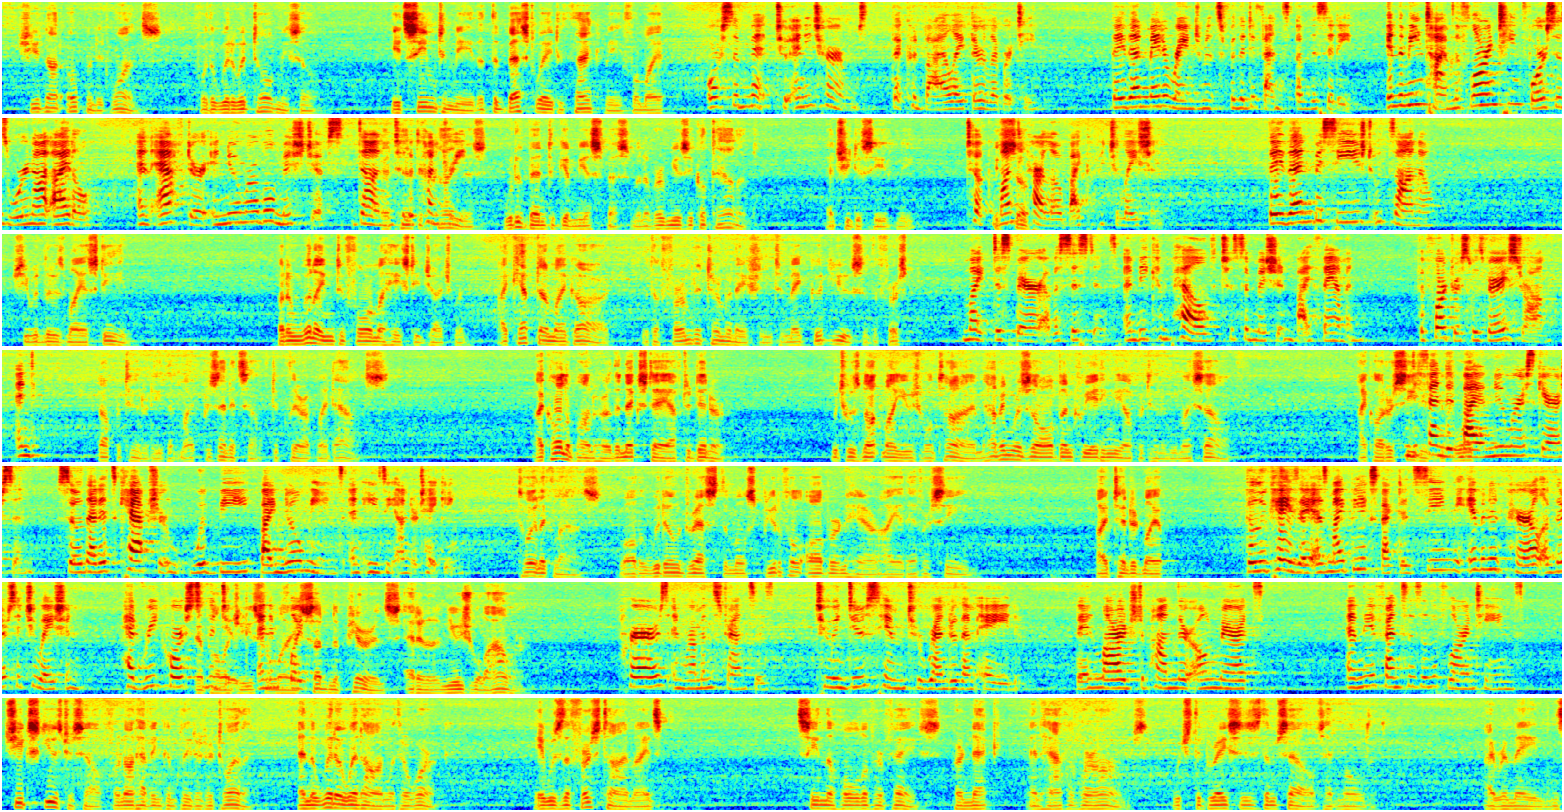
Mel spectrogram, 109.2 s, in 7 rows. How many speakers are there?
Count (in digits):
2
